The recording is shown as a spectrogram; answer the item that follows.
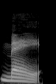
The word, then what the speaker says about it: May: It's pronounced May, as in the month.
